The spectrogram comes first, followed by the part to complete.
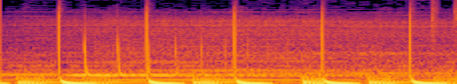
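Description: Psytrance track playing: a kick drum on every beat, a little over two a second, each kick dropping in pitch, with a bass line between the kicks and a held synth note above.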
